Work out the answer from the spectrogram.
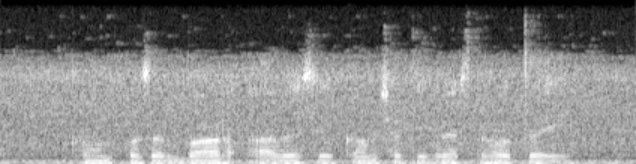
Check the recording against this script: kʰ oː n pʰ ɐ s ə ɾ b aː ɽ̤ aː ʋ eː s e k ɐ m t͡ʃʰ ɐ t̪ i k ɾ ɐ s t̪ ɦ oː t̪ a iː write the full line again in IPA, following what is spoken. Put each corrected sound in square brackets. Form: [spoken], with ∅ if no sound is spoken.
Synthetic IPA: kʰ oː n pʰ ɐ s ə [l] b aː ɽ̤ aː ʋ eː s e k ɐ m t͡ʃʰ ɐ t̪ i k ɾ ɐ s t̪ ɦ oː t̪ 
